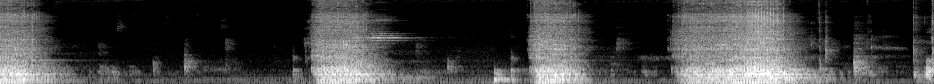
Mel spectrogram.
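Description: Sewing machine stitching a sleeve at the armhole, running in several short separate bursts of varying length, close and loud with quiet pauses between them.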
